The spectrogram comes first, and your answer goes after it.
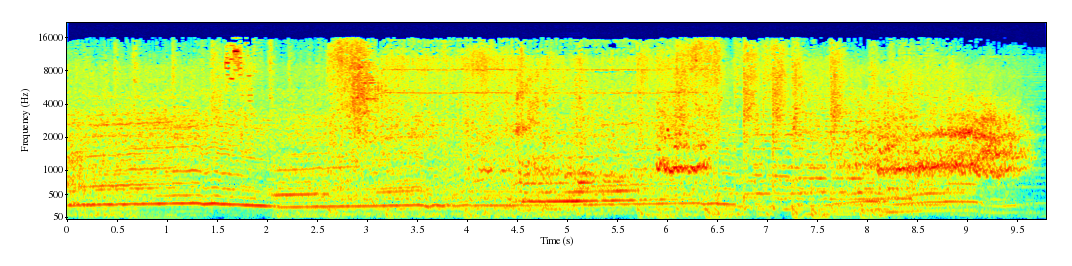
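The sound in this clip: Racing car tires squeal and skid through a drift, layered over a loud, continuous engine drone whose pitch wavers and shifts throughout, with no pause in the noise.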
